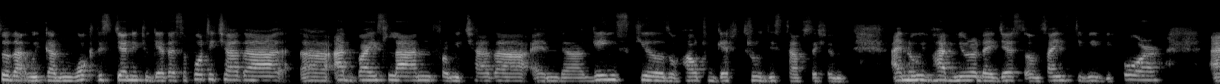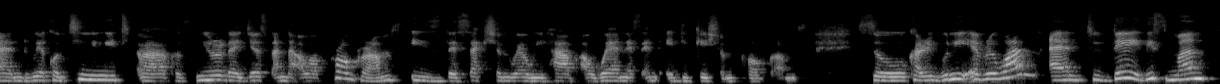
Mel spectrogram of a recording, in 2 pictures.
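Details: Adult woman speaking; ordinary speech.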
